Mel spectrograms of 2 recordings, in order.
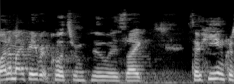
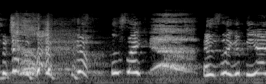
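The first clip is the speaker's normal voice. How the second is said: high pitched, laughing through the words; laughing hard. Real, not acted. Friend on a podcast, laughing as she recalls the hamburger scene. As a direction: crack up while talking.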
